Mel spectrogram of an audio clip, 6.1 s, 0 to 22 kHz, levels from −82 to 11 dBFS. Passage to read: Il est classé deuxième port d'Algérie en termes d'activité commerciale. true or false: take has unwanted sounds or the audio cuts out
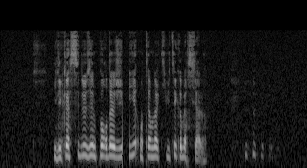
true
